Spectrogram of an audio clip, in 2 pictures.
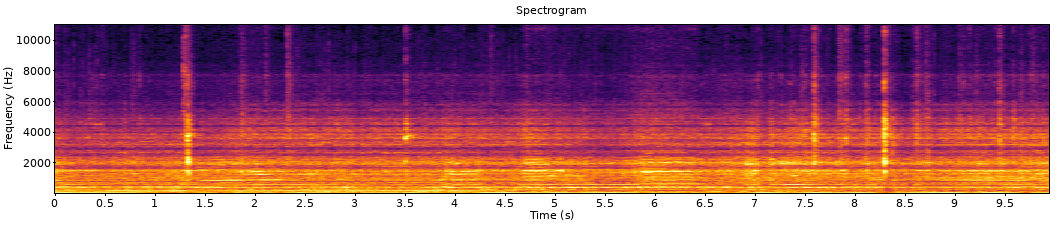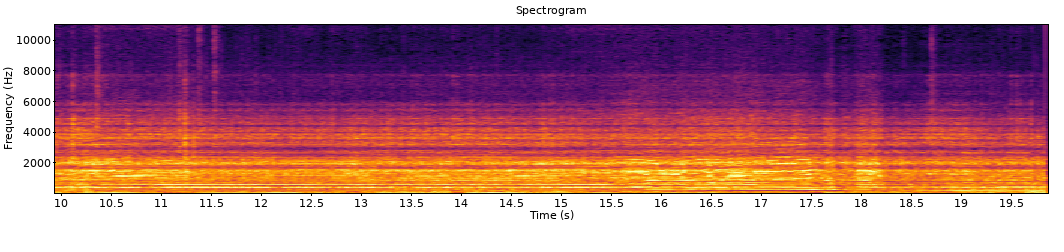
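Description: Race car engine heard from inside the cabin, held at high revs under power. About sixteen seconds in the engine note falls away as the throttle comes off, then climbs steeply again as the car accelerates.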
